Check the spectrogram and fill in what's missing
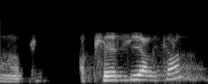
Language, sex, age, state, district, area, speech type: Hindi, male, 45-60, Bihar, Samastipur, rural, conversation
